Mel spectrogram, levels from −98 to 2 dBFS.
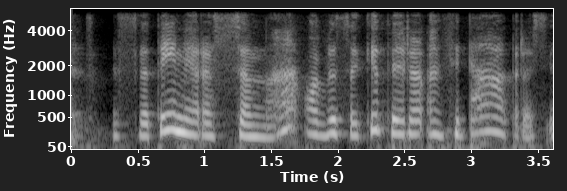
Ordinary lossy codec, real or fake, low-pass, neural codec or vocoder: Opus, 64 kbps; fake; 5.4 kHz; codec, 44.1 kHz, 2.6 kbps, DAC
